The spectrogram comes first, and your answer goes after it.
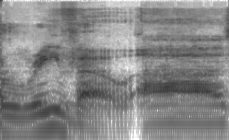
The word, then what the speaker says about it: Erivo: Is that how you pronounce her name? Is that correct? Yes. Cynthia Erivo, set to star in the upcoming movie Wicked, which will be in theaters in November.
